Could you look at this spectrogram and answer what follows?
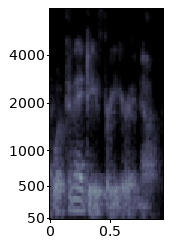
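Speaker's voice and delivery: breathy whisper, tender; whispered comfort. Retold or imitated. Speaking tenderly to her fearful part, whispered. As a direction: whisper it to a scared child. Gentle self-talk to inner part.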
